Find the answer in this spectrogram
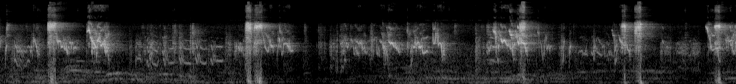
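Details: Budgerigars kept as pets sing from a perch in bursts of chirpy, scratchy warbling, with sharp clicking taps breaking in every second or two and a brief lull around three seconds.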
